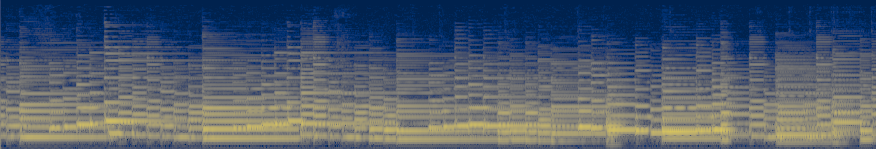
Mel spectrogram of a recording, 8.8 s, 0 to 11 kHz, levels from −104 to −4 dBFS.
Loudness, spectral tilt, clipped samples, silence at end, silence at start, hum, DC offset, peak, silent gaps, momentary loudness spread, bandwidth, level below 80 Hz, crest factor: -30 LUFS; -9.5 dB/octave; under 0.1%; 0 s; 0 s; none; under 0.1%; -16 dBFS; none; 6 LU; 5.6 kHz; -74 dBFS; 14 dB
